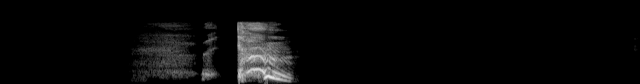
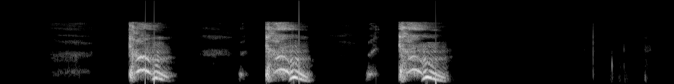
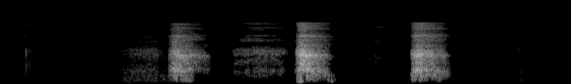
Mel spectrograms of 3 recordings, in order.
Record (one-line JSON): {"cough_length": "6.4 s", "cough_amplitude": 29751, "cough_signal_mean_std_ratio": 0.23, "three_cough_length": "6.7 s", "three_cough_amplitude": 32414, "three_cough_signal_mean_std_ratio": 0.36, "exhalation_length": "5.7 s", "exhalation_amplitude": 15329, "exhalation_signal_mean_std_ratio": 0.32, "survey_phase": "beta (2021-08-13 to 2022-03-07)", "age": "45-64", "gender": "Female", "wearing_mask": "No", "symptom_sore_throat": true, "symptom_fatigue": true, "symptom_headache": true, "symptom_onset": "3 days", "smoker_status": "Current smoker (1 to 10 cigarettes per day)", "respiratory_condition_asthma": false, "respiratory_condition_other": false, "recruitment_source": "Test and Trace", "submission_delay": "2 days", "covid_test_result": "Positive", "covid_test_method": "RT-qPCR", "covid_ct_value": 25.2, "covid_ct_gene": "N gene"}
